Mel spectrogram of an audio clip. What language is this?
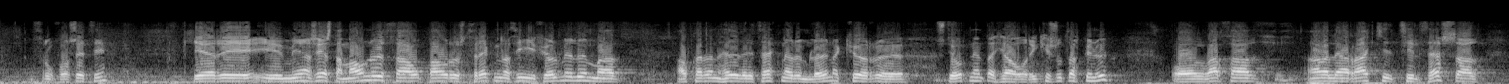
Icelandic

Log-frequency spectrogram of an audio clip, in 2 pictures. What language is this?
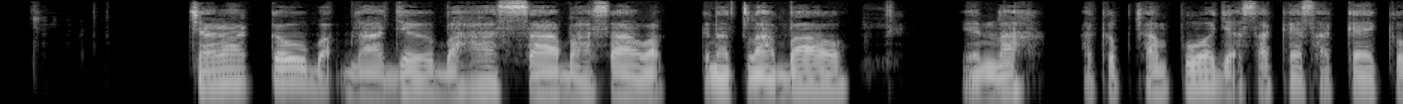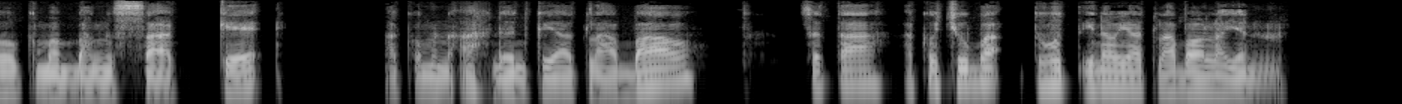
Central Melanau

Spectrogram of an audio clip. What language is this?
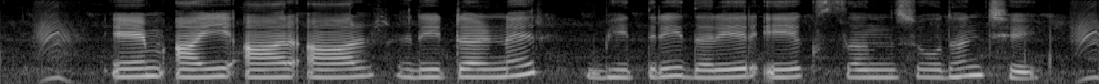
Magahi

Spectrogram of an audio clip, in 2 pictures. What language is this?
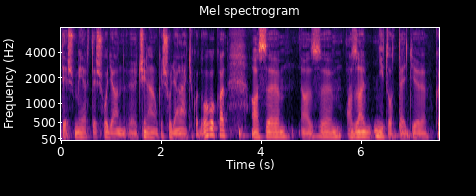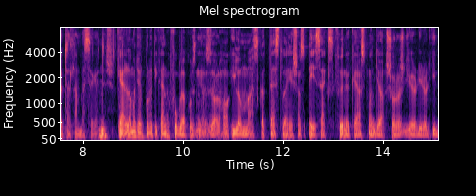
Hungarian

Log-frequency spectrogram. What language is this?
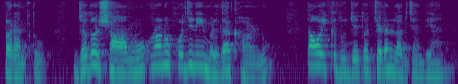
Punjabi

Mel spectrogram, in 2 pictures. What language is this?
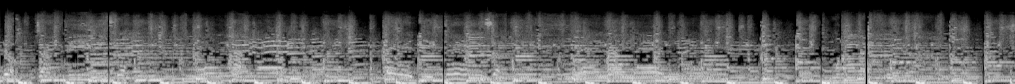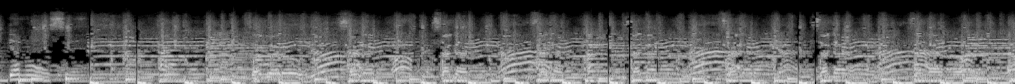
Arabic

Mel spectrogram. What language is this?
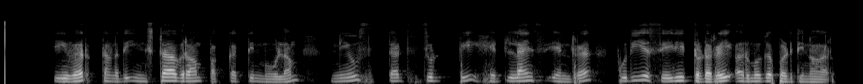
Tamil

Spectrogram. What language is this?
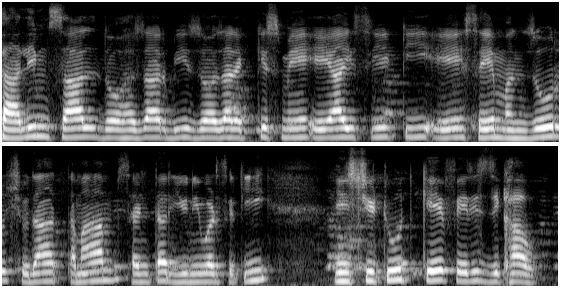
Urdu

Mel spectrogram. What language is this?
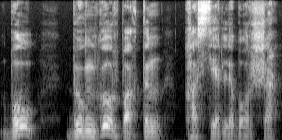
Kazakh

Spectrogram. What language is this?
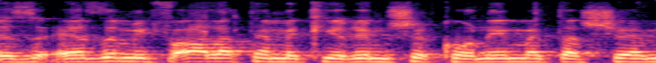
Hebrew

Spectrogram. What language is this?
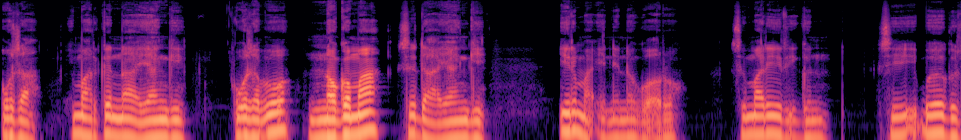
Mom Jango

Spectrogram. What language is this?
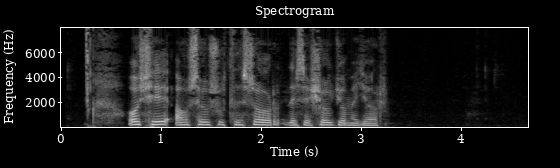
Galician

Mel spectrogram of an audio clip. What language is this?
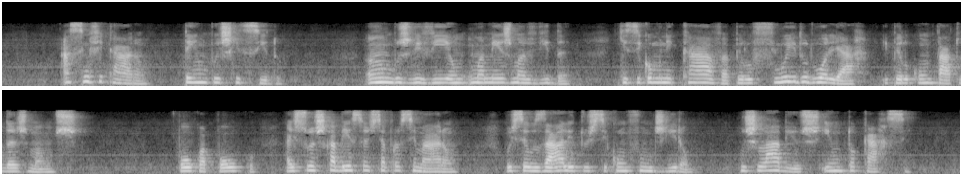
Portuguese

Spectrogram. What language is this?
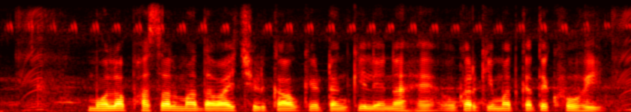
Chhattisgarhi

